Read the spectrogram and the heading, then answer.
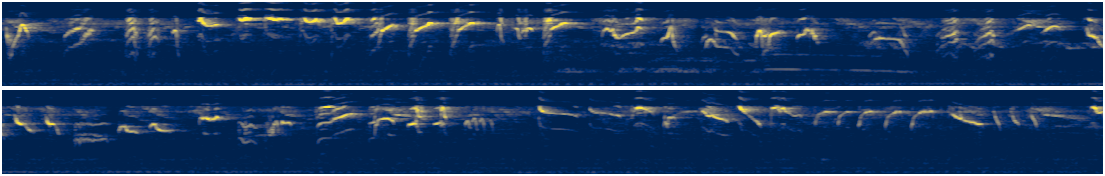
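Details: Fast, energetic Javan white-eye song in the wiklus wiksar style, meant to draw other white-eyes into singing; dense streams of high chirps, trills and twittered slides pour out continuously, with a low background hum.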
